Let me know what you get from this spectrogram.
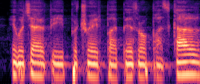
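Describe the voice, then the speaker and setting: Flat and monotone, a medium-pitched man with an American accent talks at a moderate pace. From Los Angeles. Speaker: sociology professor. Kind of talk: onstage panel conversation. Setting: stage with live audience. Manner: hesitant with filler words, joking.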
